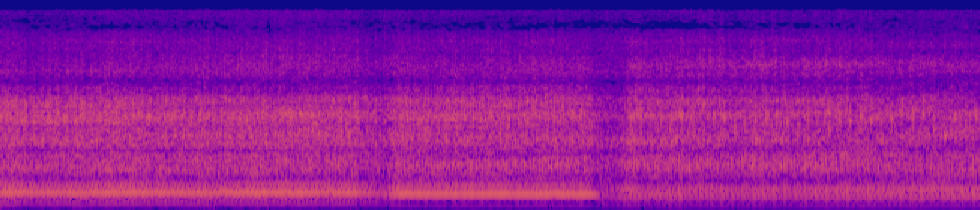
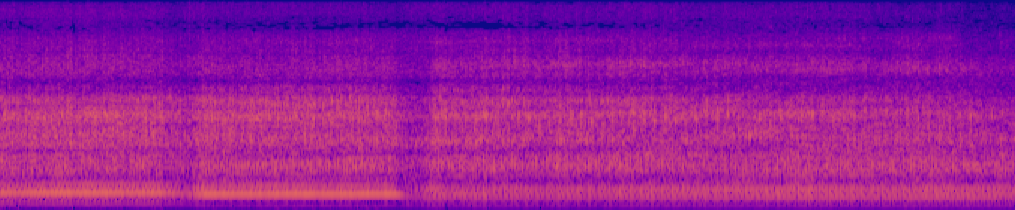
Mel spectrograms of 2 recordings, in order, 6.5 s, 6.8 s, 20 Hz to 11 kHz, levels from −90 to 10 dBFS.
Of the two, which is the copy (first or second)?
first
